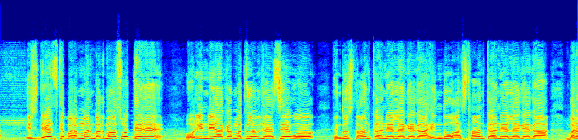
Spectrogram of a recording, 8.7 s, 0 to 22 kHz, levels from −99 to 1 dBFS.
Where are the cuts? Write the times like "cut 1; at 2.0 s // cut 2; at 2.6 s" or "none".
none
